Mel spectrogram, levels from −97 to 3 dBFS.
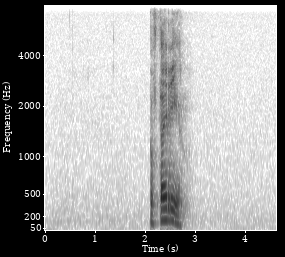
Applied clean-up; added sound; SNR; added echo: none; none; none; none.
